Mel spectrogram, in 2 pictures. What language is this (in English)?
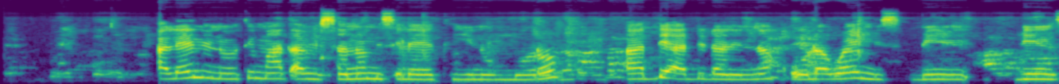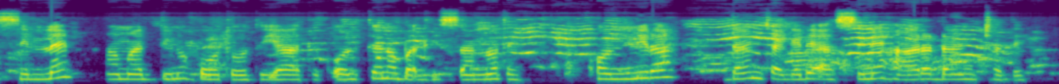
Sidamo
